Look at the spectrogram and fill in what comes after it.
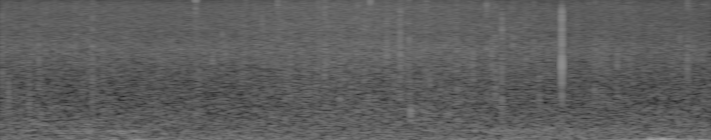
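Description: Steady rain falling on leaves and undergrowth: an even hiss with scattered close drops ticking, one sharper drop about four seconds in.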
